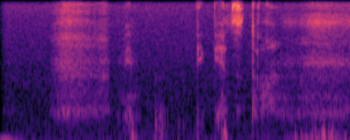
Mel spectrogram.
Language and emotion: Russian, sad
